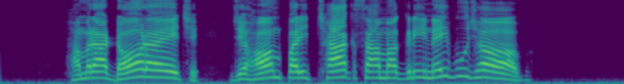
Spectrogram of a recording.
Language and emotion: Maithili, fearful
